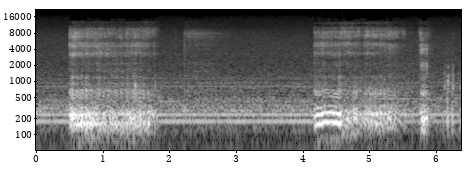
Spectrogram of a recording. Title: Bizzy (The Dog) Snoring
